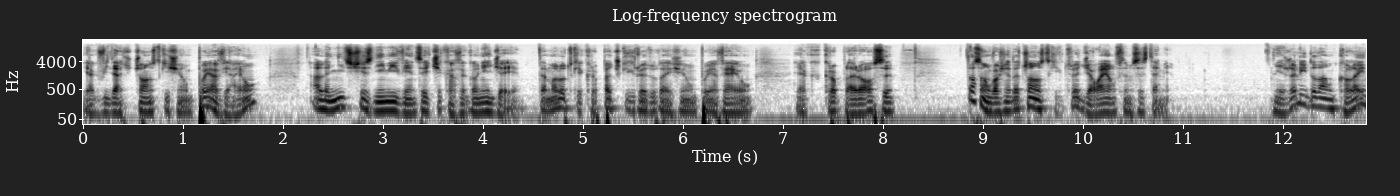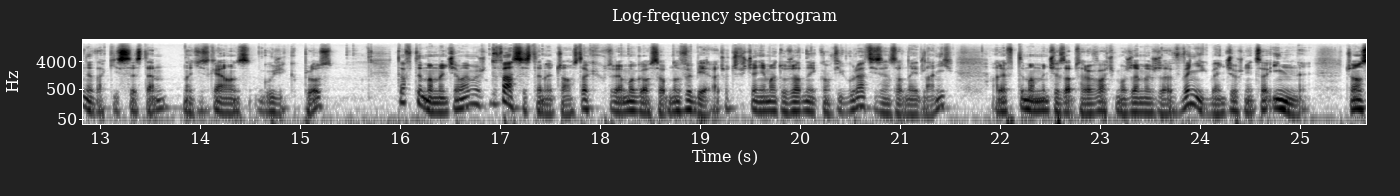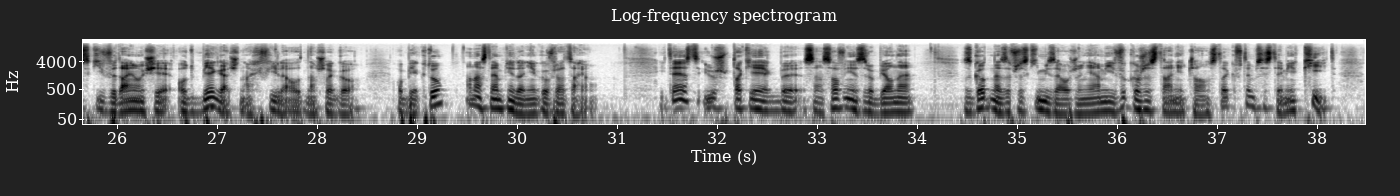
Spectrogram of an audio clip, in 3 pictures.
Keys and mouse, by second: 0.6-3.3 middle drag, 14.6 Escape, 15.4-20.5 drag, 23.6 alt+a, 25.3-27.6 middle drag, 35.9 Escape.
